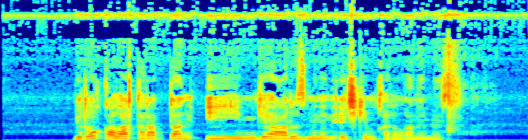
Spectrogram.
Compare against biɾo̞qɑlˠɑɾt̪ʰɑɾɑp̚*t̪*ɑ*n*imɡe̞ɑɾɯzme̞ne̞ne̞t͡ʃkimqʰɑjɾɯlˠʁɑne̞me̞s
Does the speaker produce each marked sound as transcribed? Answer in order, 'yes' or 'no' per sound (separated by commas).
yes, yes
